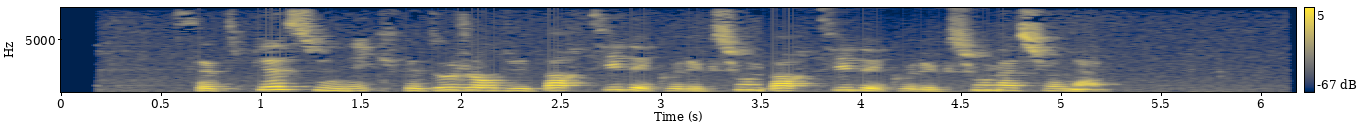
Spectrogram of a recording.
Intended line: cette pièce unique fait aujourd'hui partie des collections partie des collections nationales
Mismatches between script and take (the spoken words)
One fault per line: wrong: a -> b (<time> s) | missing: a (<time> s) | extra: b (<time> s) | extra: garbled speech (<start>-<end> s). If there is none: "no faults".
no faults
